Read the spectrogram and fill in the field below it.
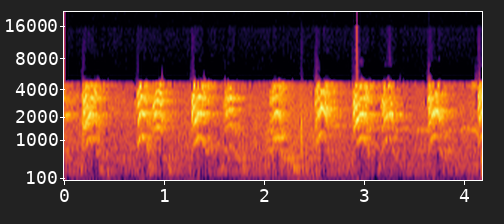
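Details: Corgi puppies five to six weeks old, from the Katie, Emma and Annie litters, give high, yappy barks in a steady run, about nine sharp ringing yaps over four seconds with short gaps between them.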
